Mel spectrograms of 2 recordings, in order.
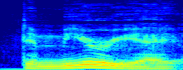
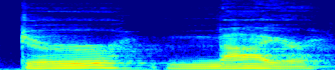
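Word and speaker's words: Diermeier: Florida Vanderbilt Chancellor Daniel demier oh that's not how you say it durmire durm Daniel durm started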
